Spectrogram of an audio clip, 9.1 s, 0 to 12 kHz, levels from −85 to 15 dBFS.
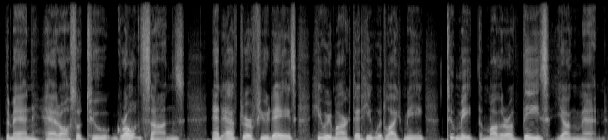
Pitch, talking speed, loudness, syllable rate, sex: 135 Hz, 180 wpm, -19 LUFS, 4.2 syllables/s, male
